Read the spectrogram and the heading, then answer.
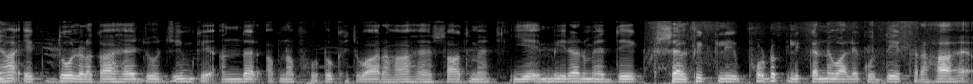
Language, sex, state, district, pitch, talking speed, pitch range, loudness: Hindi, male, Jharkhand, Sahebganj, 125 Hz, 185 wpm, 120-130 Hz, -19 LUFS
